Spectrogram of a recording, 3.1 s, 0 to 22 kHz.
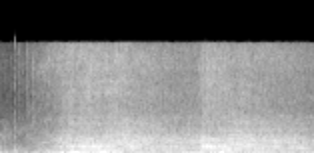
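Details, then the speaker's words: Mercedes S500 W140 with suspected failing catalytic converter (rotten-egg sulfur smell, earlier breakdown): engine revs up with a smooth rising tone, no knocks, but rpm dips slightly when throttle is applied; a friend suspects clogged cats restricting exhaust. "it still got that thing where if you like just put your foot on it it goes down a little bit my friend was telling me man that's the cats it's just not allowing the exhaust in the back"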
